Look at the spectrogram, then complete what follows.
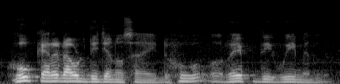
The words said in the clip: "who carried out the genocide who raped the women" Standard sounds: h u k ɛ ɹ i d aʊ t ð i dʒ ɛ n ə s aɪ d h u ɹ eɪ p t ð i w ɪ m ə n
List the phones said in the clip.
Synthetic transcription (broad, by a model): h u k ɛ ɹ i d aʊ t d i dʒ ɛ n ə s aɪ d h u ɹ eɪ p t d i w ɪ m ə n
